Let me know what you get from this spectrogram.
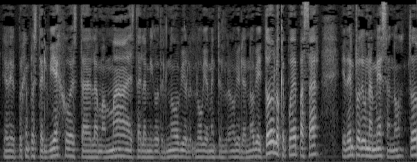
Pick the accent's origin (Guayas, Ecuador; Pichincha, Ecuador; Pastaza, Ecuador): Pichincha, Ecuador; Quito; nosotros como somos quiteños tenemos esta forma de hablar, ¿no?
